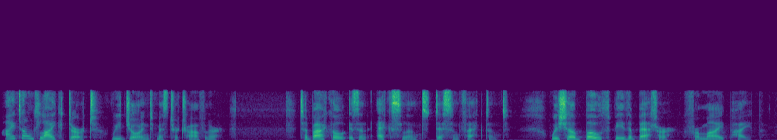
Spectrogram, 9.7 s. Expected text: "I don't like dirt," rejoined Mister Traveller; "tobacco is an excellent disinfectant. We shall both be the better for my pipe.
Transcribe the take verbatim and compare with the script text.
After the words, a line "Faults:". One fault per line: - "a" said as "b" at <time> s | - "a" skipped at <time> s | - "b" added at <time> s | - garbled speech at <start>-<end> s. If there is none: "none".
"I don't like dirt," rejoined Mister Traveller; "tobacco is an excellent disinfectant. We shall both be the better for my pipe.
Faults:
none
